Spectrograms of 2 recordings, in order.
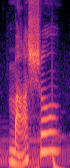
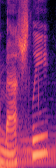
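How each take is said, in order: First: The name ends with an ul sound. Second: The name ends with an ee sound. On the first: The speaker calls it right. "I think it's M- Mashal, like muscle and magic" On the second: The speaker calls it wrong. "I've always said Mashley"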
